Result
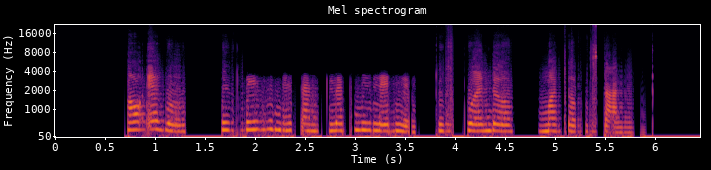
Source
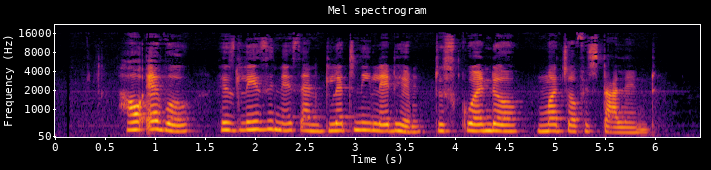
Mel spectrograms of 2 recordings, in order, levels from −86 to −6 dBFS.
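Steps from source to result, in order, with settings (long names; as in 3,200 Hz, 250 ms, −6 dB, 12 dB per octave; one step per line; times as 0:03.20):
on a send: flutter between parallel walls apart 11.2 metres, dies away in 0.31 s
on the sum: slack as between gear wheels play −18.5 dBFS
0:01.88–0:03.63: Butterworth low-pass 3,100 Hz 72 dB per octave
downward compressor 6 to 1, threshold −25 dBFS, peak gain reduction 11 dB
level −2.5 dB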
